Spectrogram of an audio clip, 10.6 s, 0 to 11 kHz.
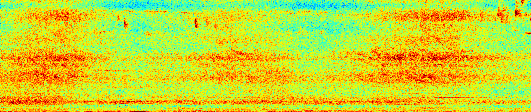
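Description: Two coupled Class 172 Turbostar diesel multiple units moving along the platform, their underfloor diesel engines running steadily over wheel and rail noise.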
